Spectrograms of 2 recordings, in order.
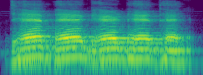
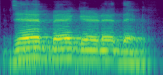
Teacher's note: वर्णों के उच्चारण में जो गूंजते हैं वो घोष कहलाते हैं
